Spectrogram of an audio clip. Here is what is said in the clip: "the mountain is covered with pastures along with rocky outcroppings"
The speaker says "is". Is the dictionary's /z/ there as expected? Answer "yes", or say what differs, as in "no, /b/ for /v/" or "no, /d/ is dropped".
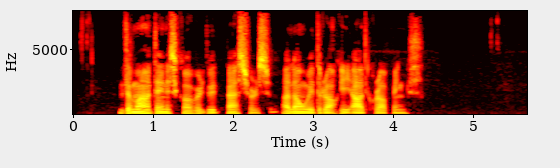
no, /s/ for /z/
